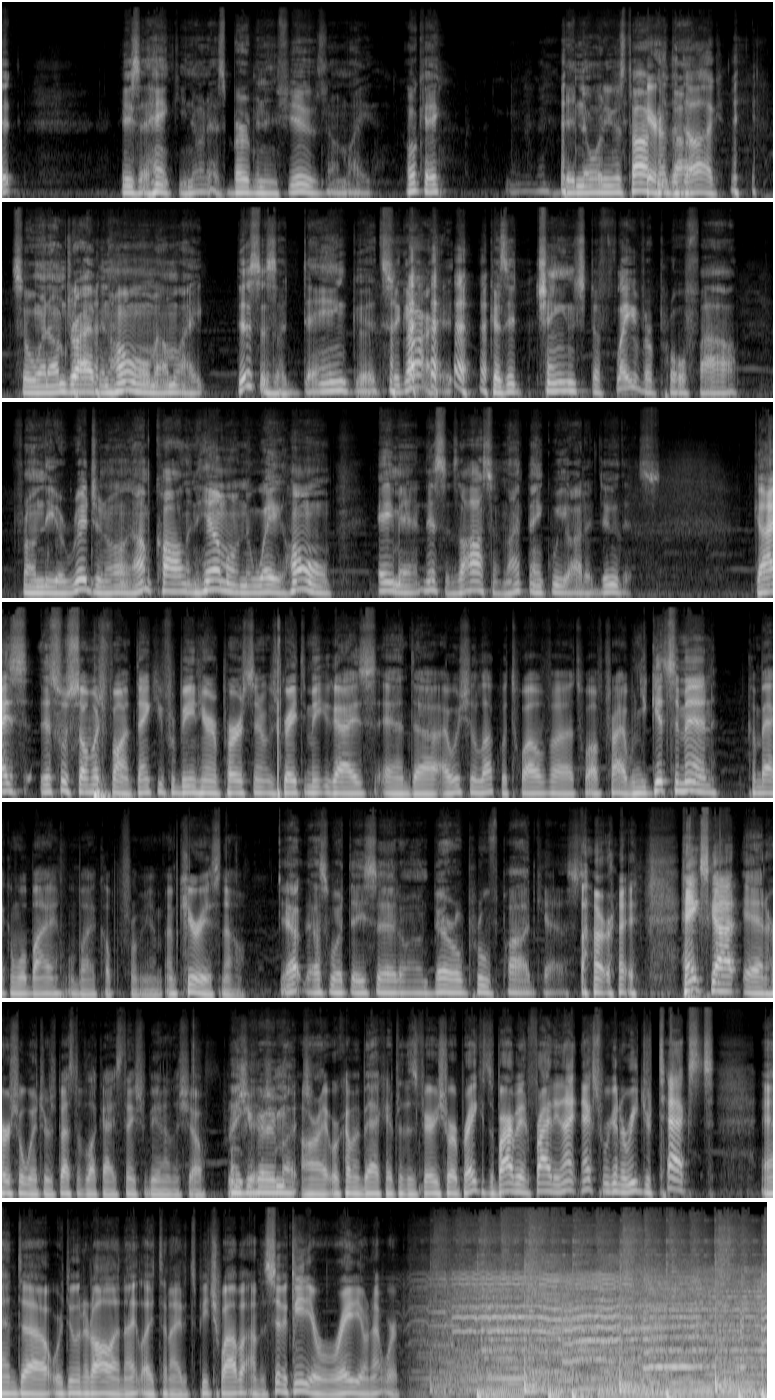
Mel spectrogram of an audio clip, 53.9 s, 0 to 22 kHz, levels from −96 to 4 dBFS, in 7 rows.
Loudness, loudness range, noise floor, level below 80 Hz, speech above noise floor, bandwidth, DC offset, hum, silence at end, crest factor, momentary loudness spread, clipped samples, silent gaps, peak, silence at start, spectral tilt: -25 LUFS; 7 LU; -69 dBFS; -42 dBFS; 43 dB; 19 kHz; under 0.1%; none; 0 s; 24 dB; 13 LU; under 0.1%; none; -2 dBFS; 0 s; -4.5 dB/octave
